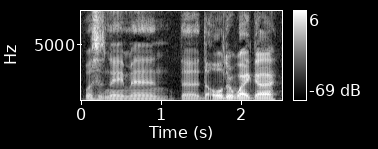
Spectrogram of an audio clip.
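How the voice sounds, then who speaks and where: A man's voice: lowish voice, steady tone, moderate pace, dark tone, clean tone, dry recording. A young man co-hosting a podcast, asking questions in a laid-back, profane way. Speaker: podcast co-host. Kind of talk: casual chat.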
